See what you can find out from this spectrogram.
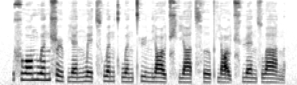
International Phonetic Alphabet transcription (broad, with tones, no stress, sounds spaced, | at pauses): ʂ w ɔ˥ n̪ w ə˥ n ʂ ɻ̩˥˩ p j ɛ˧˥ n n̪ w e˧ ɪ̯ t͡sʰ w ə˥˩ n kʰ w ə˧˥ n t̪ʰ y˥˧ n̪ j ɑ˥˩ ʊ̯ t͡ɕʰ j ä˧˥ t͡sʰ ɹ̩˧˥ pʰ j ɑ̰˨˩ ʊ̯ t͡ɕʰ ɥ ɛ˥˧ n s w a˥˩ n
